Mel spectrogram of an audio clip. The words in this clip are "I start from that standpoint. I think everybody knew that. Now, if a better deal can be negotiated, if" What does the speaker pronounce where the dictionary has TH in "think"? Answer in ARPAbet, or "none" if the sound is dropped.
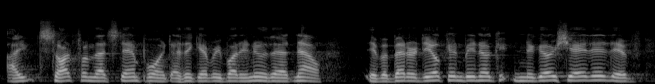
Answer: TH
